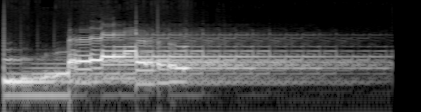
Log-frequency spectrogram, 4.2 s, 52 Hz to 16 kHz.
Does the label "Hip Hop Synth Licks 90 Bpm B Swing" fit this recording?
Yes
